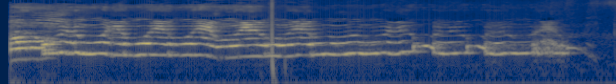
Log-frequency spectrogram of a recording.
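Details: Husky waking its owner in the morning, a long wavering howl-like vocalization rising and falling in pitch for about six seconds, breaking into shorter yips and whines near the end.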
